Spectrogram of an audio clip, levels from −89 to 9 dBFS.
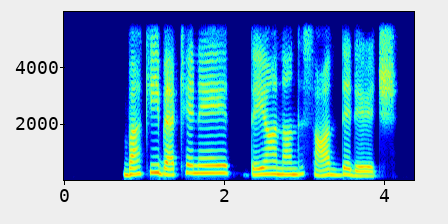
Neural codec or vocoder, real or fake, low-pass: codec, 24 kHz, 0.9 kbps, WavTokenizer, large speech release; fake; 5.4 kHz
